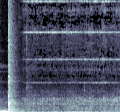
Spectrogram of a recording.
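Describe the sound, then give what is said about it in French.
An alarm bell in a railway signal box rings continuously after a brief sharp onset, signalling a faulty set of points. It is a steady high-pitched metallic ringing that holds unbroken for the whole stretch with no voices. “Et euh, il y avait donc une sonnerie qui tintait en permanence”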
